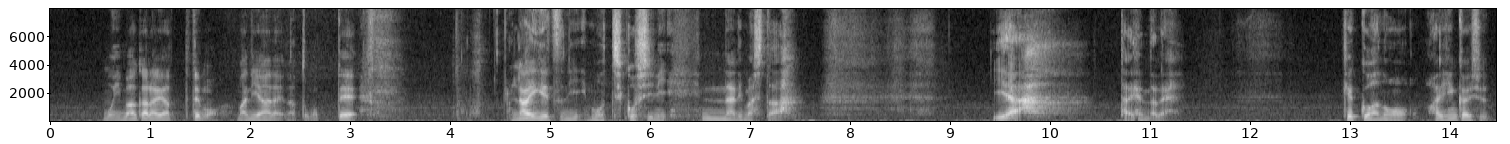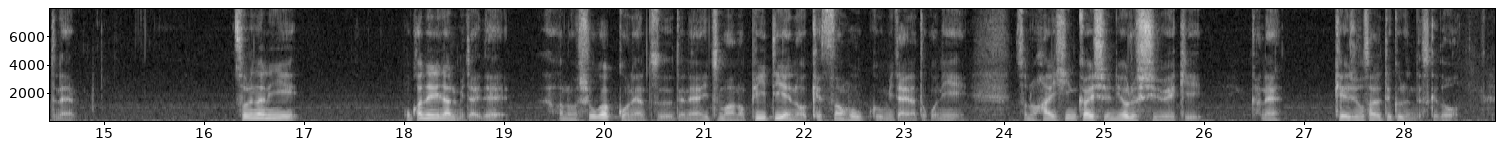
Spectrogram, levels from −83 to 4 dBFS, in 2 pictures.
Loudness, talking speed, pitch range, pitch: -20 LUFS, 250 characters per minute, 85-115 Hz, 105 Hz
